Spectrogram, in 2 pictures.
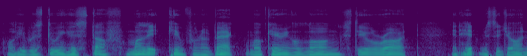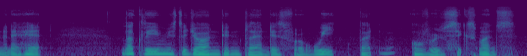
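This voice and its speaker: Low, mellow male narrator, reading haltingly. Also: fairly even intonation, dry recording. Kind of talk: scripted narration, read aloud.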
